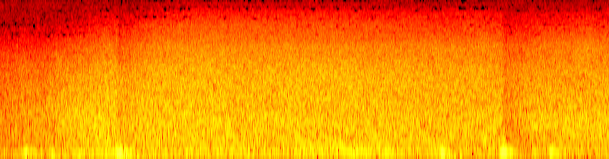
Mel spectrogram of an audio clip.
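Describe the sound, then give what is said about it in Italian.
A steady, hissing roar of sea waves washing in continuously, with a few soft low thumps rising from the surf. No voices and no clear melody. “Senti che bella sigla. Sono già rilassato, sono costume adesso. Già mare.”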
